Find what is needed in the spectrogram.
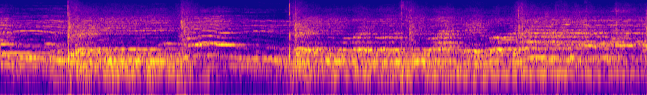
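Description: A large crowd singing a song together in chorus, with a sharp beat about once a second.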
